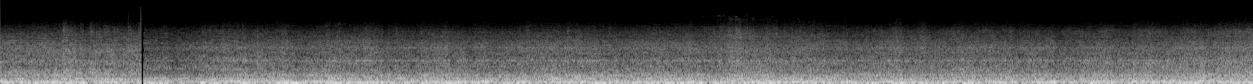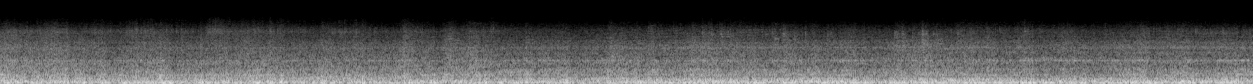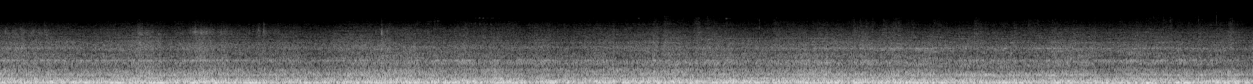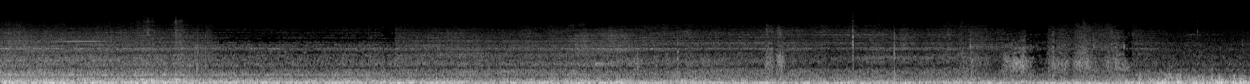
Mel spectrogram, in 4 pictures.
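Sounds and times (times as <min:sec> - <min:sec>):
freight train rumbling past: 0:00.0 - 0:50.0
thin steady squeal: 0:36.5 - 0:40.7.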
